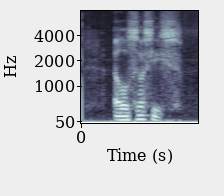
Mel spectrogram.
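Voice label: "Elzassisch", Dutch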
